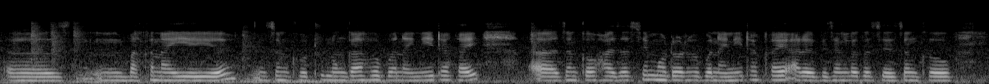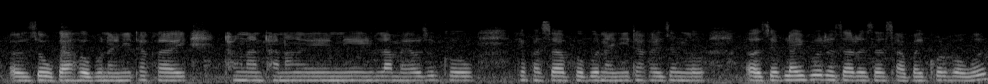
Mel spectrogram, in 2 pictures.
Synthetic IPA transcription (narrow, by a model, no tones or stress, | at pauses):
bakʰanajɯɯzɯŋkʰɯwtʰulɔŋɡaɦɯbɯnajnitʰakʰaj | zɯŋkʰɯwɦazasemɔdɔɾɦɯbɯnajnitʰakʰaja̰ɾɯbizɯŋlɯɡɯsezɯŋkʰɯw | zɔwɡaɦɯbɯnajnitʰakʰaj | tʰaŋnantʰanaŋnilamajawzɯŋkʰɯw | hepʰasapʰhɯbɯnajnitʰakʰajzɯŋʰɯw | zeblajbɯɾɯzaɾɯzasabajkʰɔɾbawɯ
